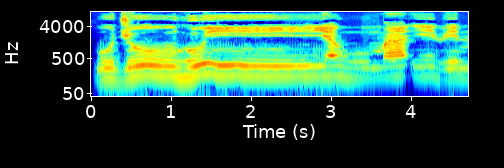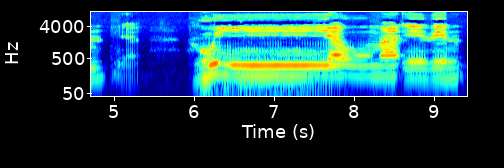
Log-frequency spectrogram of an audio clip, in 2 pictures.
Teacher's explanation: Suara tanwin masuk ke ya, kemudian disertai dengan gunnah yang ditahan.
